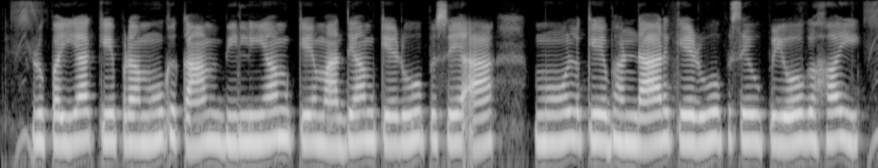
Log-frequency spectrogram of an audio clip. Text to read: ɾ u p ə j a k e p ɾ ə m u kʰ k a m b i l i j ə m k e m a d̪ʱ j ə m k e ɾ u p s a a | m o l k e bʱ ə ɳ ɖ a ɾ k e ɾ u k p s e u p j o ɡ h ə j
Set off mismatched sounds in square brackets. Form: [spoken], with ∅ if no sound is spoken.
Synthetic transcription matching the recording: ɾ u p ə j a k e p ɾ ə m u kʰ k a m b i l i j ə m k e m a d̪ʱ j ə m k e ɾ u p s [e] a | m o l k e bʱ ə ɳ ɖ a ɾ k e ɾ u [∅] p s e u p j o ɡ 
